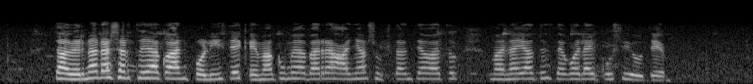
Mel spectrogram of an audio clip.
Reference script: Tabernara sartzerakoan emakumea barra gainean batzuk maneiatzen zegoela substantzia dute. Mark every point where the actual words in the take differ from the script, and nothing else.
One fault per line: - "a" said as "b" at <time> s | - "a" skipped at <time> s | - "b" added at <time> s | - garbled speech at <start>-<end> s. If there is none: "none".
- "poliziek" added at 2.0 s
- "substantzia" added at 3.8 s
- "substantzia" said as "ikusi" at 6.0 s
